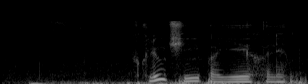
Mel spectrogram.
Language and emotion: Russian, sad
